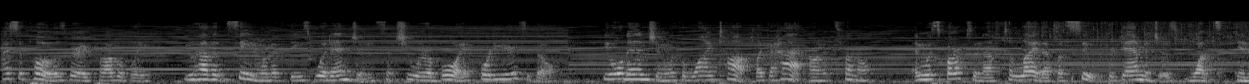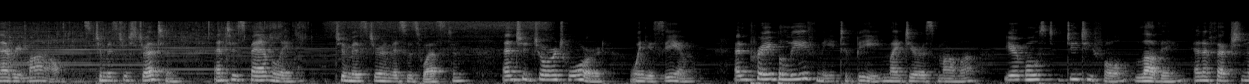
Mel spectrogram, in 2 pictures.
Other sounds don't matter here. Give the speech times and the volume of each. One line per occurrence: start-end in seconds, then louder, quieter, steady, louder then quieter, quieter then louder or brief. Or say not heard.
0.0-24.9 steady.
